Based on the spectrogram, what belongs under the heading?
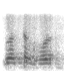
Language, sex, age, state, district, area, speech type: Bengali, male, 18-30, West Bengal, Kolkata, urban, conversation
